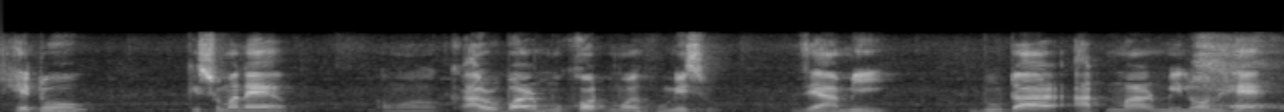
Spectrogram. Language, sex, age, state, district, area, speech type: Assamese, male, 60+, Assam, Dibrugarh, rural, spontaneous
